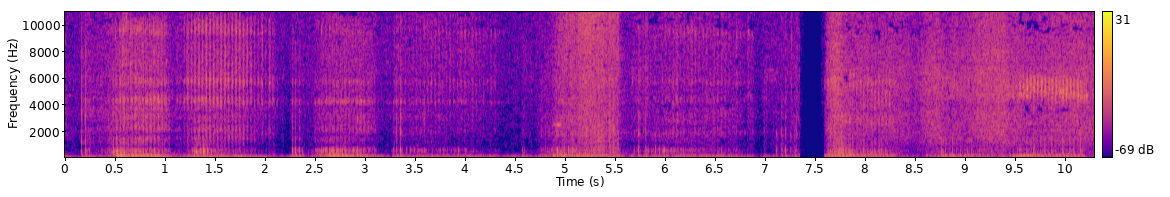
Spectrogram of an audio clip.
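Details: Sabu, a pet British Shorthair, purring while relaxed and happy: a soft, deep rumble pulsing in breath-length waves, briefly dropping out near the middle before resuming.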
